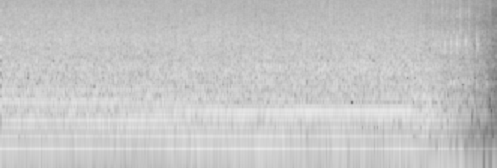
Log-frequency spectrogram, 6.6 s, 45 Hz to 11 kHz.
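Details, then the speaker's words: Poulan Pro two-stroke after correcting the spark plug gap from about 0.015 in to 0.030 in: steady, even high-pitched buzz held five seconds without stumbling, then shut off; smooth running at high speed after the fix. "see how much smoother it is so hopefully that was a better representation of what it should sound like"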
